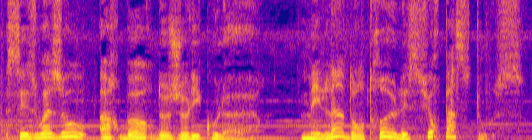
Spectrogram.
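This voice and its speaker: A man narrating a nature documentary from a script, in a measured, expository storytelling manner with dramatic emphasis. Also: on the high side, sing-song, a little mellow. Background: music bed behind the voice.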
